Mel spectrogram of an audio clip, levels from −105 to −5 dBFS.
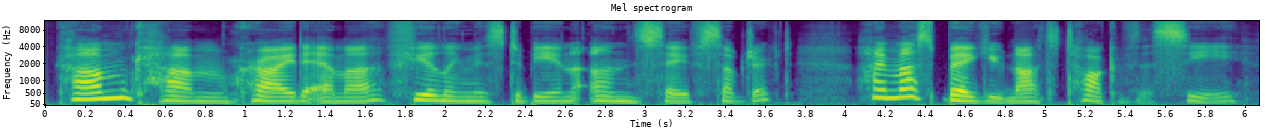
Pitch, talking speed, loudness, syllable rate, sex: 190 Hz, 205 wpm, -18 LUFS, 4.8 syllables/s, female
